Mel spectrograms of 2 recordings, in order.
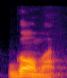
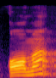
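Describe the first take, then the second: First: It begins with a plain hard g sound. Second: It begins with a deep throat q sound. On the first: The speaker calls it wrong. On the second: The speaker calls it right.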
